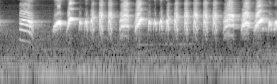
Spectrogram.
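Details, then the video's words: Long-tailed shrike song, a lure to rouse other shrikes: after one harsh downslurred note comes a rapid, continuous chattering jumble of high notes, about six per second, varying in pitch. "kicau CENDET GACOR paling DI CARI cocok UNTUK PANCINGAN CENDET AGAR NAIK EMOSI"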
